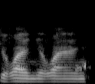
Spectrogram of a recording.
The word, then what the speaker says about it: Ylang Ylang: It's Ylang Ylang. I think I'm pronouncing that right.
